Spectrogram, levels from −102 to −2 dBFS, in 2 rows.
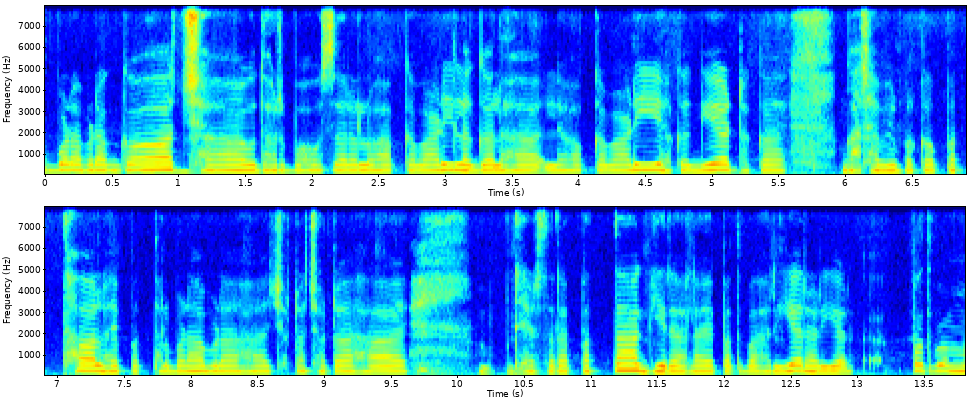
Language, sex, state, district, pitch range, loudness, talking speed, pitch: Magahi, female, Bihar, Jamui, 240-260 Hz, -35 LUFS, 175 wpm, 245 Hz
